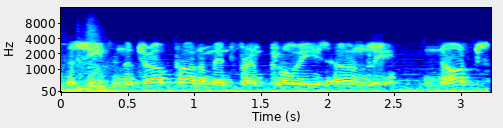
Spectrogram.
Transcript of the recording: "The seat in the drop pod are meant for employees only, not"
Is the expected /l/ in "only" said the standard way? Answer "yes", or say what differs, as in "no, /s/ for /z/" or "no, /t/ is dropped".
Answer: yes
